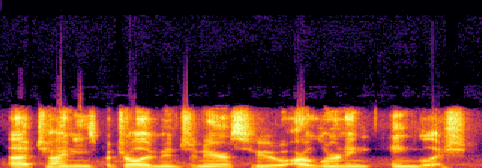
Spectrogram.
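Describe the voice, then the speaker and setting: A man's voice: fairly high pitch, monotone, normal speed, a little mellow, lo-fi sound, slight background noise. A middle-aged man with a Texan accent, co-hosting a podcast in a casual, rambling way that jokes at his own expense. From United States. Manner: rambling, self-deprecating, restarts often. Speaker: podcast co-host.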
